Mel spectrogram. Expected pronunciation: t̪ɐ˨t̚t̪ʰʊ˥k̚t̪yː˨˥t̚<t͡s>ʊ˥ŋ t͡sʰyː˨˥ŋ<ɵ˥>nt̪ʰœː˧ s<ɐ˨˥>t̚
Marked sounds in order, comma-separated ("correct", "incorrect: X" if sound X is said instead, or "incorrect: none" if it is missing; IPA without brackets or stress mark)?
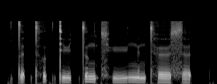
incorrect: t̪, incorrect: ɵ˧, correct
